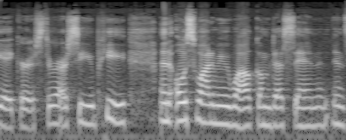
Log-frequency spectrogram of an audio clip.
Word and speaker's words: Osawatomie: And it only took me 4.5 years to learn how to say Osawatomie properly. It is not Osawatomie.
